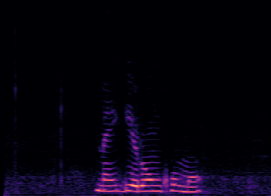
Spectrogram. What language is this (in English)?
Masai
